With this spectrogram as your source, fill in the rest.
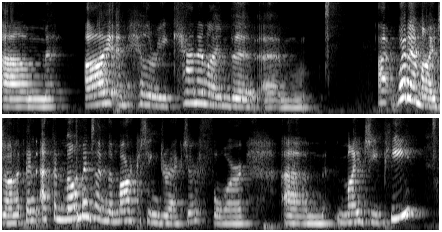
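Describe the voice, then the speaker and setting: Room echo is audible as a woman with an American accent speaks at a moderate pace. Her tone is bright and sharp, her pitch fairly high, and her intonation lively. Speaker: marketing director. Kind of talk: webinar introduction.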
